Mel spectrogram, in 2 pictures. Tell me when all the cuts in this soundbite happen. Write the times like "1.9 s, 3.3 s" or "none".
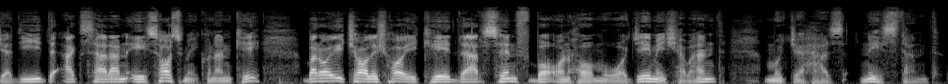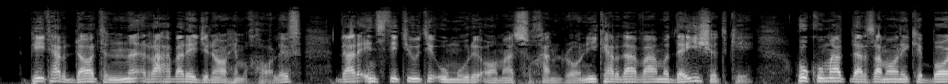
9.7 s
